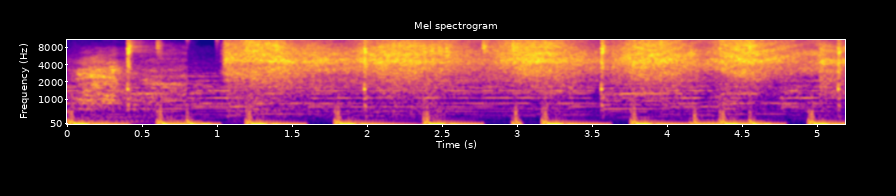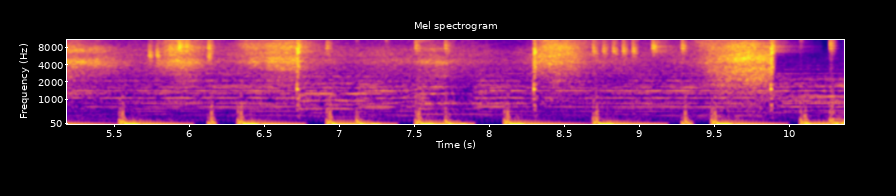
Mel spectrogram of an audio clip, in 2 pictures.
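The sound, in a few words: rinsing pre-foamed car with water spray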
